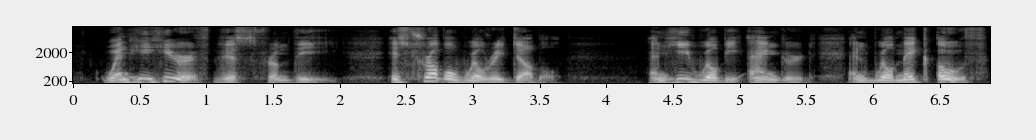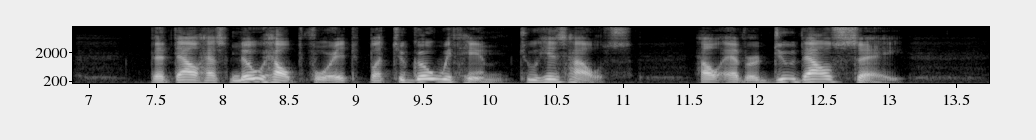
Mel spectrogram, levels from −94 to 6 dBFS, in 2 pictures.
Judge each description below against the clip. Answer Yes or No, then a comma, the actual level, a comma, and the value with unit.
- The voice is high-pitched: No, low, 130 Hz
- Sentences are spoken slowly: No, average, 165 wpm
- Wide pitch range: Yes, wide, 5.7 semitones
